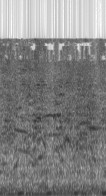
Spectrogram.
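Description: Street crowd chatter and overlapping voices over music with a heavy bass beat, about two beats a second.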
